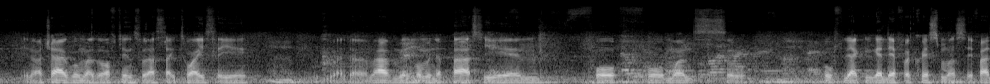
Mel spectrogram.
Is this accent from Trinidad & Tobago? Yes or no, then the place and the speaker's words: yes; Rio Claro, Trinidad & Tobago; I'm from Rio Claro, mm-hmm.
